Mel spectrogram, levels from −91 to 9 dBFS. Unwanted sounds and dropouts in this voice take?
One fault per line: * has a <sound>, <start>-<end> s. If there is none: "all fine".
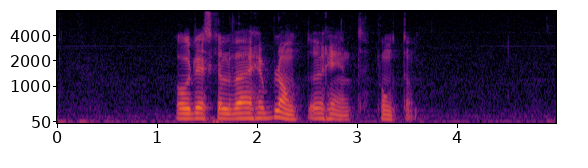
all fine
